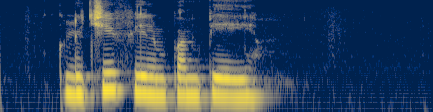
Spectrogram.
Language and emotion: Russian, neutral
